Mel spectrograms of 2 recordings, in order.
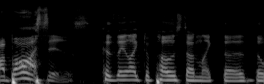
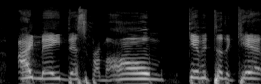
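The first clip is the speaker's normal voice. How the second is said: unfriendly, loud, pitched-up put-on mean-lady voice; 5 semitones higher, 7 dB louder than usual. Retelling what a co-director said about a homemade treat, in her loud put-on voice. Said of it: "this is why she got that voice".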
